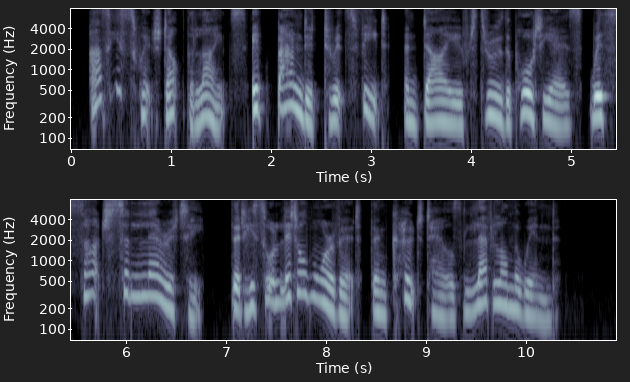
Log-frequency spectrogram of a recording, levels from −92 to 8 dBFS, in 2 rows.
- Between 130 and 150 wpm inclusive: No, average, 180 wpm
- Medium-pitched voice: No, high, 200 Hz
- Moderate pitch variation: No, wide, 6.6 semitones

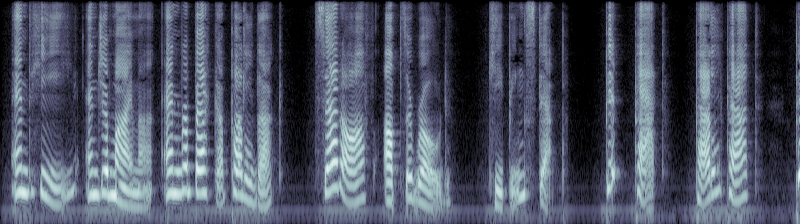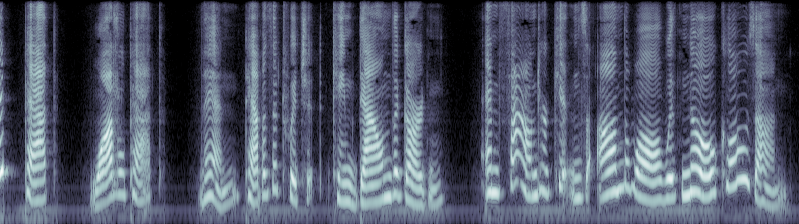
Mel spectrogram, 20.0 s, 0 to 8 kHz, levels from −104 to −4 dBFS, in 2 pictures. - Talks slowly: Yes, slow, 125 wpm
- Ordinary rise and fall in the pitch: No, wide, 6.1 semitones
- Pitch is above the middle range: Yes, very high, 265 Hz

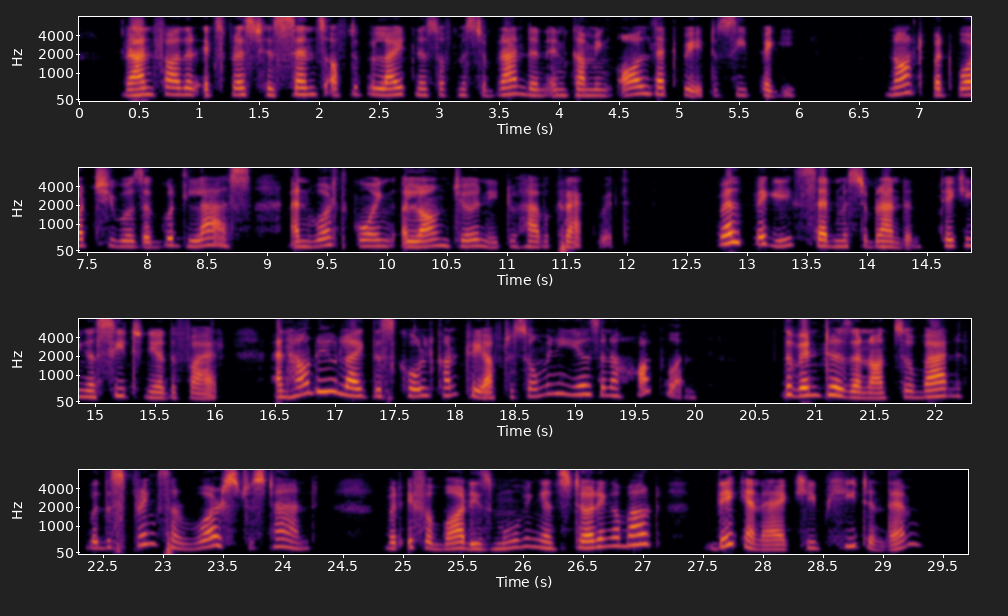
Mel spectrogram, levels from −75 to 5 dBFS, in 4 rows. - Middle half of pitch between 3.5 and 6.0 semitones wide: Yes, average, 4.5 semitones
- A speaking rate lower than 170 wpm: No, average, 185 wpm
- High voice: Yes, high, 230 Hz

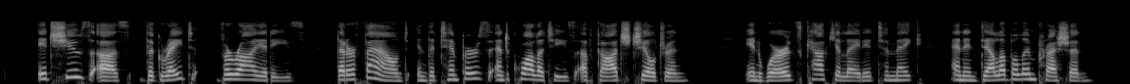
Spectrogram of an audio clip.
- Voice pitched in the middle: No, high, 200 Hz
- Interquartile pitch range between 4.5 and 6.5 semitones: No, average, 4.0 semitones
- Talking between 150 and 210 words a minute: No, slow, 135 wpm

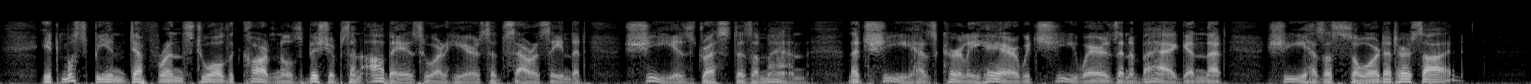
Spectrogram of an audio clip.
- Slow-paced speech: No, average, 170 wpm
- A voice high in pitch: No, very low, 95 Hz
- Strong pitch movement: Yes, wide, 6.1 semitones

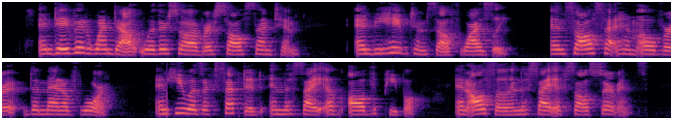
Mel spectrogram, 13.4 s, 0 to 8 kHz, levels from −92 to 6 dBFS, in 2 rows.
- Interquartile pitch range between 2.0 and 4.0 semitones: Yes, average, 2.7 semitones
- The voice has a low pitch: No, high, 215 Hz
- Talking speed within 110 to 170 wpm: No, average, 185 wpm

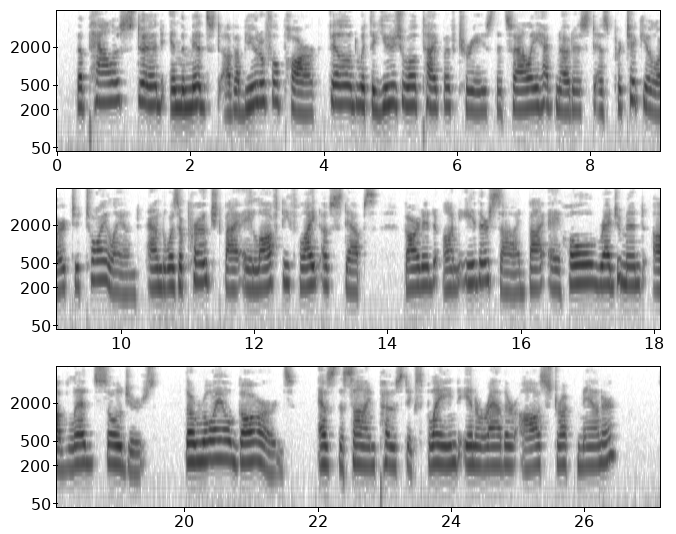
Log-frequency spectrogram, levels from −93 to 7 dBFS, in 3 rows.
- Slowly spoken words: Yes, slow, 130 wpm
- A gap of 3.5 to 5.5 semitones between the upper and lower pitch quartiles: No, average, 2.8 semitones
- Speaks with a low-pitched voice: No, high, 215 Hz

